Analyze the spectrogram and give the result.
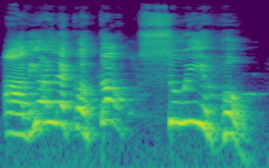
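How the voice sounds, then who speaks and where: Here the pastor has a very high, expressive voice and preaches slowly but fervently, moving between Spanish and English with a Puerto Rican accent. His congregation hears him in an echoey room, captured by a far-off mic.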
